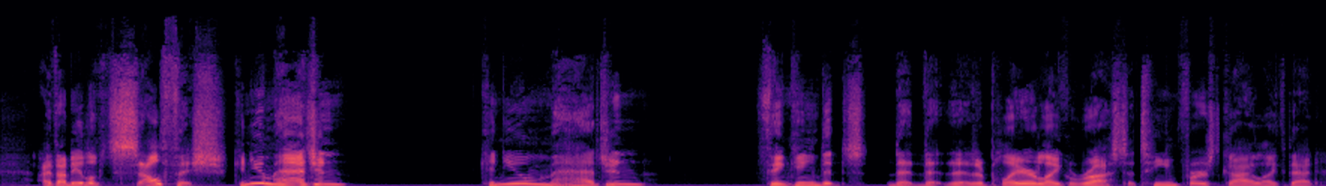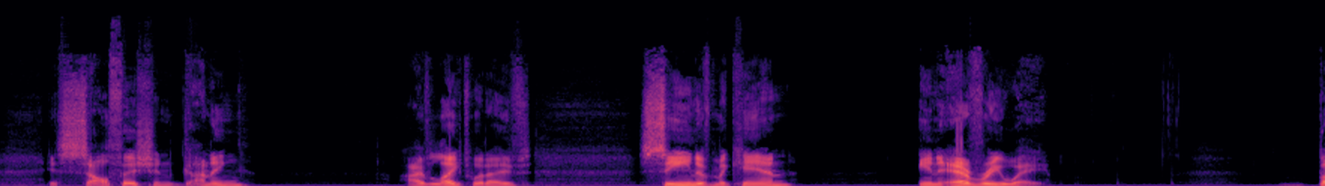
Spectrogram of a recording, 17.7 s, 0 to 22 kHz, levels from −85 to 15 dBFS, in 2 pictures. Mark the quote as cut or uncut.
cut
